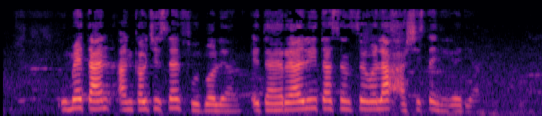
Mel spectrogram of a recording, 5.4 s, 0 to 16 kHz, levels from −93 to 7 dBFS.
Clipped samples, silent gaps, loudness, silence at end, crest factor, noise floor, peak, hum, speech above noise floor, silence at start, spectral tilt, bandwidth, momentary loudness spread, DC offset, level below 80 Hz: under 0.1%; none; -29 LUFS; 0.7 s; 20 dB; -59 dBFS; -10 dBFS; none; 30 dB; 0.6 s; -2.5 dB/octave; 11.5 kHz; 12 LU; under 0.1%; -74 dBFS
